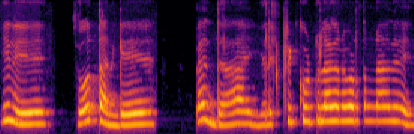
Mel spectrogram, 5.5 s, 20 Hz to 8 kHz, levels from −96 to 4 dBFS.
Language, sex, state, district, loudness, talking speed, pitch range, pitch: Telugu, female, Andhra Pradesh, Visakhapatnam, -16 LUFS, 75 wpm, 255-320 Hz, 270 Hz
